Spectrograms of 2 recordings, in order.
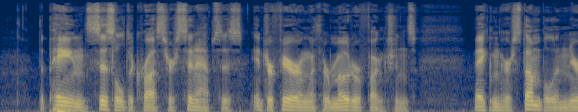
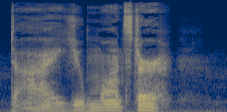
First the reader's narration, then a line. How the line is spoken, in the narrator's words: she snarled at him in Gamelon, through lips bloodied by the bleeding of her nose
